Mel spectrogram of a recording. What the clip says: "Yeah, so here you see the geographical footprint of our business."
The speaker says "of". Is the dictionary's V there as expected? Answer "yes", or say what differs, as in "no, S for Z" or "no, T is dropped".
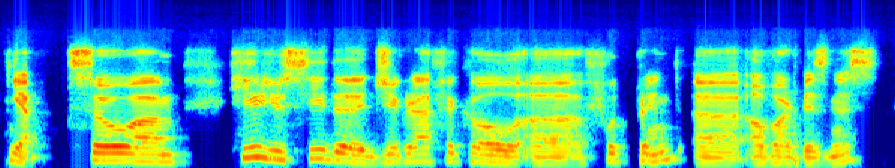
yes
